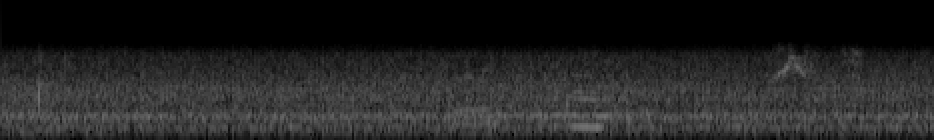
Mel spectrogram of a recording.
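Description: Honeybees buzzing in large numbers around an opened hive: a dense, steady hum, with single bees droning past close by in short rising and falling notes.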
